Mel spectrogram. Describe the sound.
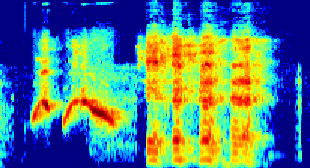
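A clear whistle of two sliding notes, then four quick rhythmic vocal bursts, someone mimicking a little bells-and-whistles sound-effect fanfare with their mouth.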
